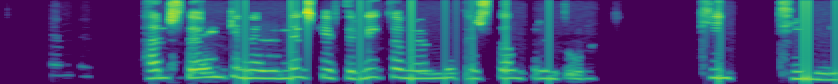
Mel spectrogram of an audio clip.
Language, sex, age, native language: Icelandic, female, 30-39, Icelandic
